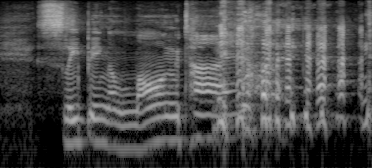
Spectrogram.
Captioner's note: laughter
